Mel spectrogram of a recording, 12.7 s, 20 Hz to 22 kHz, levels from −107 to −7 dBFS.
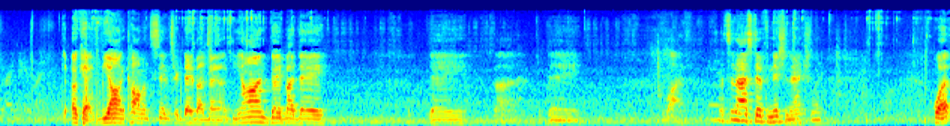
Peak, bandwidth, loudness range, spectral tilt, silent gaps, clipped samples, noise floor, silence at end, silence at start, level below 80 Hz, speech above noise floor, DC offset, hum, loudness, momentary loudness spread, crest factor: -8 dBFS; 15.5 kHz; 17 LU; -4 dB/octave; none; under 0.1%; -51 dBFS; 0 s; 0 s; -78 dBFS; 22 dB; under 0.1%; none; -28 LUFS; 27 LU; 22 dB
